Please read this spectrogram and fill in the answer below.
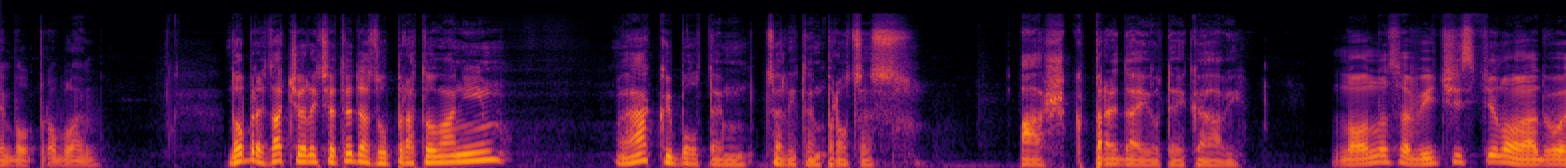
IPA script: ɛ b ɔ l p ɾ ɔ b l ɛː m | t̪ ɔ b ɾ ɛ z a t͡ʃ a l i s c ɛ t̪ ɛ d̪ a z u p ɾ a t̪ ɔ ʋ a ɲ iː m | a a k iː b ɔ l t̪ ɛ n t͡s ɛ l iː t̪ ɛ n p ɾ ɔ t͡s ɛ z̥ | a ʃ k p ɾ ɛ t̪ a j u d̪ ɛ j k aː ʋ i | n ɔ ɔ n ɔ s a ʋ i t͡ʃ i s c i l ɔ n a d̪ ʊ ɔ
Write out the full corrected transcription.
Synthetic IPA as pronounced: ɛ b ɔ l p ɾ ɔ b l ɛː m | d̪ ɔ b ɾ ɛ z a t͡ʃ a l i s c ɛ t̪ ɛ d̪ a z u p ɾ a t̪ ɔ ʋ a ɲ iː m | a a k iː b ɔ l t̪ ɛ n t͡s ɛ l iː t̪ ɛ n p ɾ ɔ t͡s ɛ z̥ | a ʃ k p ɾ ɛ d̪ a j u t̪ ɛ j k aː ʋ i | n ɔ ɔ n ɔ s a ʋ i t͡ʃ i s c i l ɔ n a d̪ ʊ ɔ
